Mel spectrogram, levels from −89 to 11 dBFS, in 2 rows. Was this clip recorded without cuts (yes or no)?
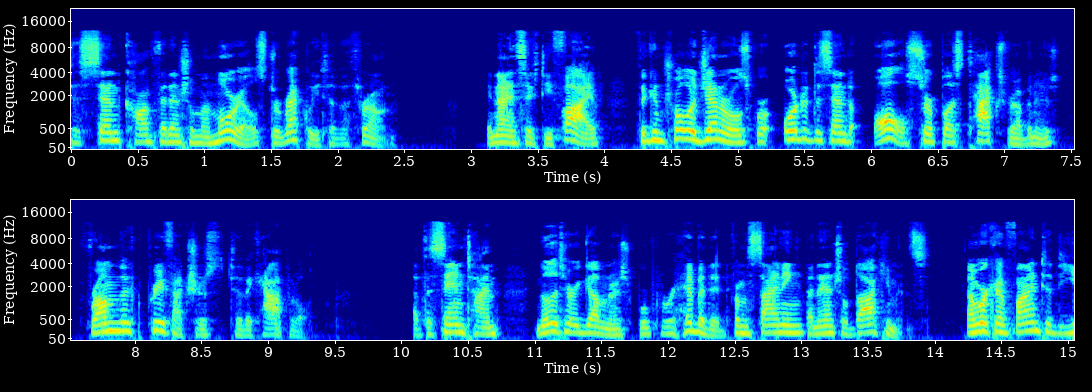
no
